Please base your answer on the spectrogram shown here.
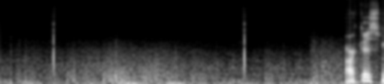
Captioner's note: thunder rumbling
